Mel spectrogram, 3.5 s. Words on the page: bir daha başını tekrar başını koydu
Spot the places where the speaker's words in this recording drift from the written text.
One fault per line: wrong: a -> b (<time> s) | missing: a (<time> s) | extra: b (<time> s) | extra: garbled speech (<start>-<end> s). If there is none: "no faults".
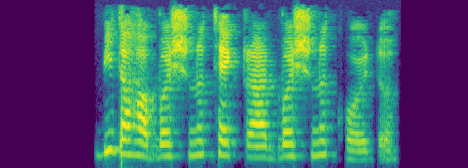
no faults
